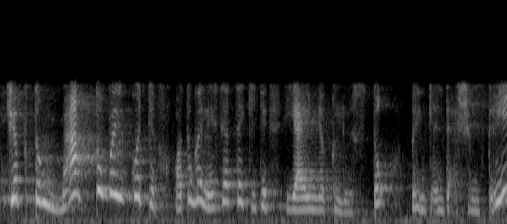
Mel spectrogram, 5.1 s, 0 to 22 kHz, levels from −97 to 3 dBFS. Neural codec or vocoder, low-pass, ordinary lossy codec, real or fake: none; 5.4 kHz; Opus, 16 kbps; real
